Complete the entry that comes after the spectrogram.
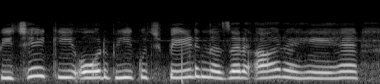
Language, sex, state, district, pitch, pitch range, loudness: Hindi, female, Uttar Pradesh, Shamli, 305 Hz, 295-320 Hz, -14 LUFS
